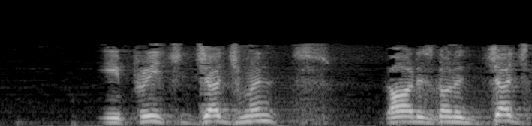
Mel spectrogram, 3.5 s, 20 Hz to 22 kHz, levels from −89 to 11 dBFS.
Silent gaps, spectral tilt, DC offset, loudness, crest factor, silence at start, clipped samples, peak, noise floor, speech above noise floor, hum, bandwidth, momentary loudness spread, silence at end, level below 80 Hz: none; -7.5 dB/octave; under 0.1%; -20 LUFS; 18 dB; 0.7 s; under 0.1%; -4 dBFS; -58 dBFS; 39 dB; none; 5.4 kHz; 17 LU; 0 s; -60 dBFS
